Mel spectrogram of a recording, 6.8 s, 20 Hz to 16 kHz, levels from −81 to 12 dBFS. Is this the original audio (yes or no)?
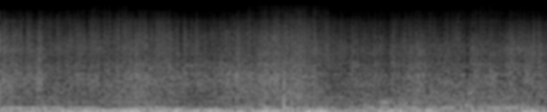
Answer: no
